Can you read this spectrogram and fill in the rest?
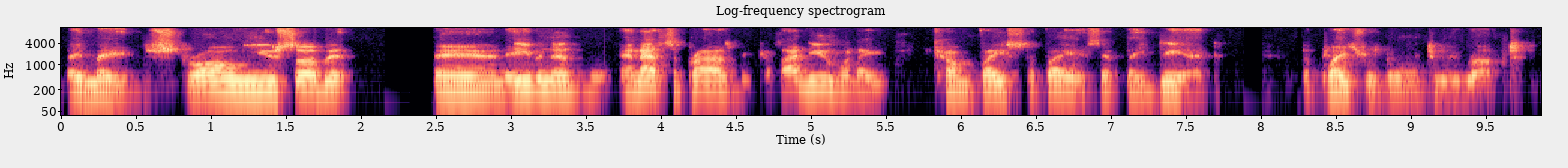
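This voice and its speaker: An older man with a husky, raspy voice that sits a little high. He tells anecdotes casually, like a veteran on a podcast, blunt and salty, slipping into remembered exchanges. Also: a little slow, darkish tone, low-quality recording. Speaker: veteran wrestler telling stories on a podcast.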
